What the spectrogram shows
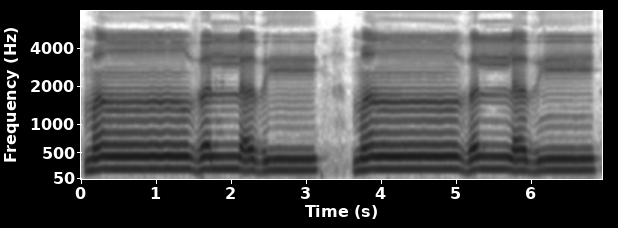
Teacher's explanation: من ذا الذی، من ذا الذی، نون ساکن آگے زال آ گیا، نون کی آواز کو تھوڑا چھپا کر کریں گے، جیسے تالو کے ساتھ نہیں لگنے دیں گے، اور زال کو نرم بھی پڑھیں گے۔ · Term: اخفا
